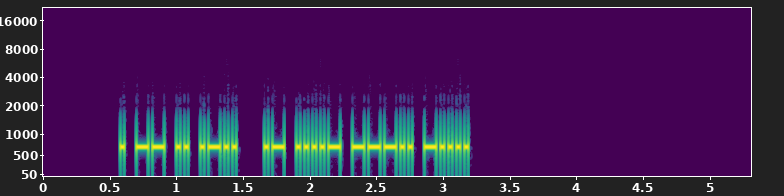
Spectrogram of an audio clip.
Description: Morse code, heard as a keyed tone, about 40 wpm, 700 Hz. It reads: EMIL A486
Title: CWT Exchange 40wpm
